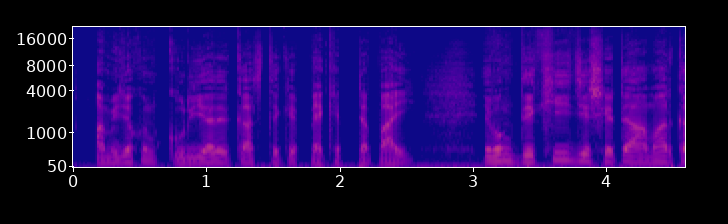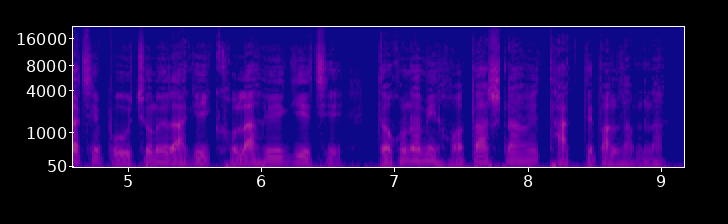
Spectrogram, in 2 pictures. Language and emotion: Bengali, sad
